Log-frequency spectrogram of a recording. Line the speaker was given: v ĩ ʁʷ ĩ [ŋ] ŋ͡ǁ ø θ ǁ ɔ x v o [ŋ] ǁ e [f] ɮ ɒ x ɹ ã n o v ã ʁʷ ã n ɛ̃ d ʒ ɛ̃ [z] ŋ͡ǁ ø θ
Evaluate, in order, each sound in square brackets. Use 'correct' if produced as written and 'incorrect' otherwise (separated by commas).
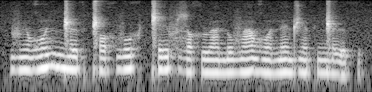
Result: correct, incorrect, correct, incorrect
